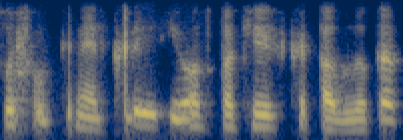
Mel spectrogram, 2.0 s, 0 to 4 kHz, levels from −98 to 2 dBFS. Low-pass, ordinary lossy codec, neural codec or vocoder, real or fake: 3.6 kHz; Opus, 24 kbps; codec, 16 kHz, 0.5 kbps, X-Codec, HuBERT features, trained on balanced general audio; fake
